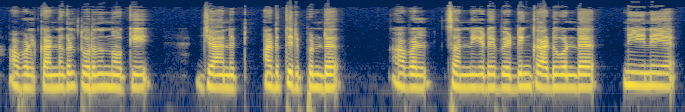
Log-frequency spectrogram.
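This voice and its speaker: Steady, even-voiced woman narrator. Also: mid-range voice, smooth, no room sound, studio quality. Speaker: audiobook narrator. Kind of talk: scripted narration.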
